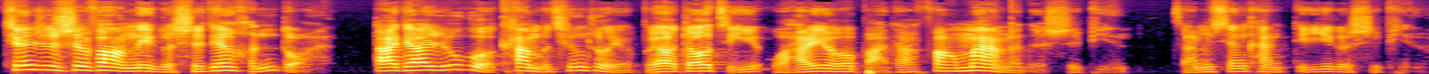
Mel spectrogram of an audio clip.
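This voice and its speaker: A man's voice: medium pitch, expressive, a bit bright, no room sound, clean studio sound. Man explaining rocketry on a live stream. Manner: explanatory, with frequent filler pauses; apologetic and hurried while fixing playback. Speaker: channel host.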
